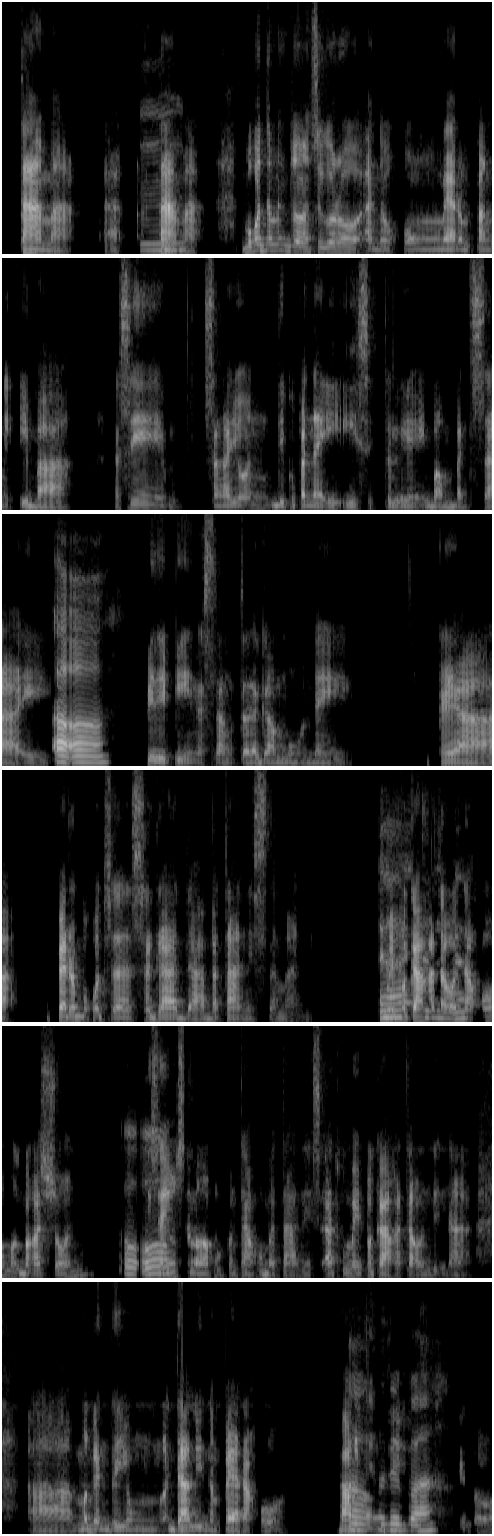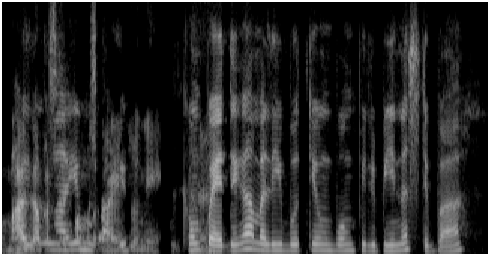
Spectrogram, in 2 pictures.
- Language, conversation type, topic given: Filipino, unstructured, Saan mo gustong magbakasyon kung magkakaroon ka ng pagkakataon?
- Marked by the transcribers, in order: tapping; unintelligible speech; chuckle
